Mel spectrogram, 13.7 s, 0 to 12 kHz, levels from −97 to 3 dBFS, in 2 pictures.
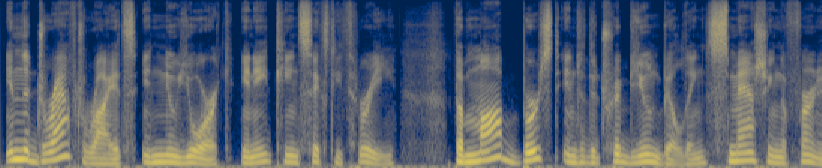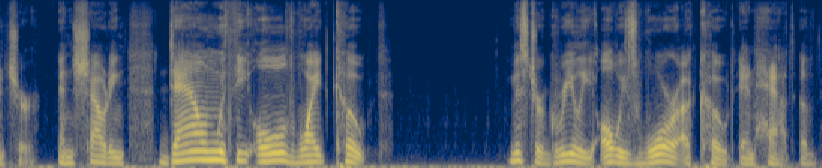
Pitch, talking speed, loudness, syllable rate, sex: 130 Hz, 175 wpm, -19 LUFS, 4.7 syllables/s, male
